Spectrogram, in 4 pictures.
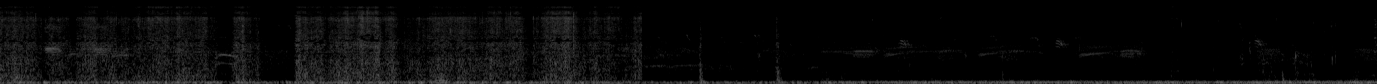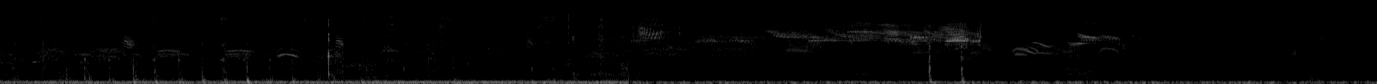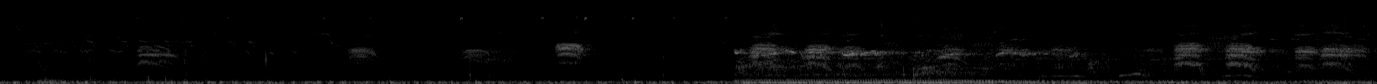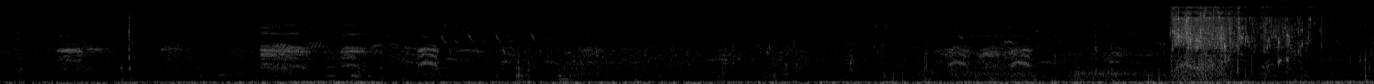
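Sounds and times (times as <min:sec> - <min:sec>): birds calling: 0:00.0 - 0:25.1, 0:35.0 - 0:55.0.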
